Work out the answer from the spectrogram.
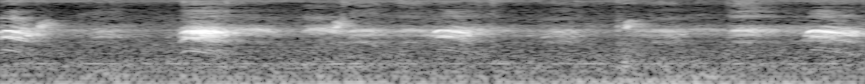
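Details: Many crows calling as a flock hunts flying insects in the air; loud harsh caws repeat roughly every second or so, some paired, over a faint steady hum.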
